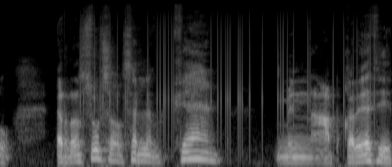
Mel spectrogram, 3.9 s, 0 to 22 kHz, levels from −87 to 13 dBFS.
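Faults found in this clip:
Train of clicks, 0.81 to 3.76 s. Around 40 similar sharp ticks, about 13.9 per second, irregularly spaced, peaks about 5 dB above the speech, audible through pauses too. Likely cause: repeated impulsive interference, such as nearby equipment coupling into the capture path or a faulty connection or power supply injecting a brief pulse each time. Ticking sits on top of the signal rather than replacing it.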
